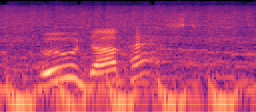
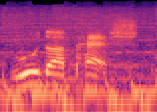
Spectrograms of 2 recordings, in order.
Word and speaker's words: Budapest: Budapest with a hard s sound. While ah here we go. While the original Hungarian pronunciation is budapesh with an sh sound, the English convention retains the s.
